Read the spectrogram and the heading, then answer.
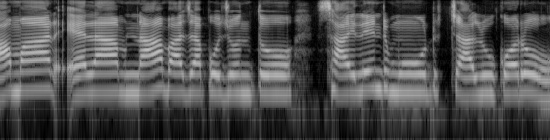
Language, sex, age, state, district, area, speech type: Bengali, female, 18-30, West Bengal, Hooghly, urban, read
